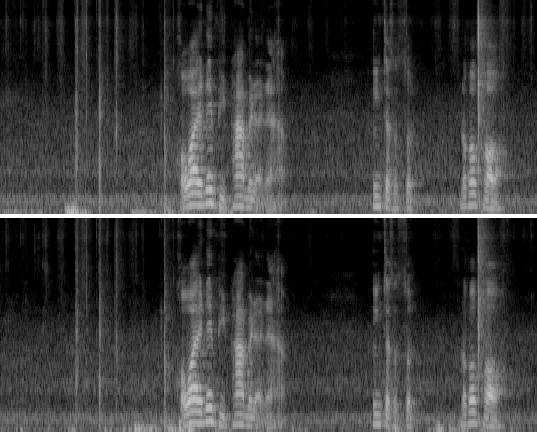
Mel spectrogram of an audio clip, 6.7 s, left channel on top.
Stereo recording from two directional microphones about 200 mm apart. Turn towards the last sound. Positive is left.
turn(degrees=0)  # may be behind; listen again after turning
